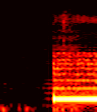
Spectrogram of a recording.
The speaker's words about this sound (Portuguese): Pedro, atende o telefone, Pedro.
